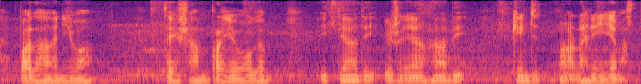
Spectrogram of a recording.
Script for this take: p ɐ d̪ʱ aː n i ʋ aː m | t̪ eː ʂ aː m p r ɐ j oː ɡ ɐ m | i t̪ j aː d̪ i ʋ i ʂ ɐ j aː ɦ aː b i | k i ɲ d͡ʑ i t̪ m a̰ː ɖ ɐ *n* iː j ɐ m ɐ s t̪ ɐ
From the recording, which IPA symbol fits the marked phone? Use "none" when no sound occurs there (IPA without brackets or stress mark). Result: n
